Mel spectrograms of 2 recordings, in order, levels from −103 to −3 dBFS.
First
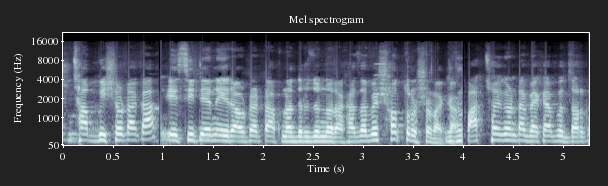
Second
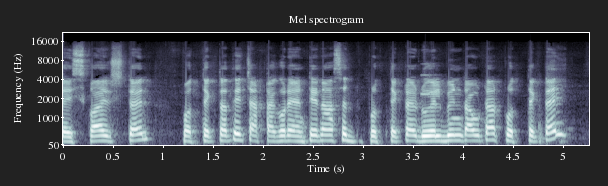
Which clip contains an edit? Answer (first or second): first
